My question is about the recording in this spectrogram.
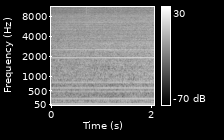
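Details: Schumacher PSC-12500A battery charger set to 12-volt standard at 2 amps, charging a 2002 Ford Ranger 4.0L V6 battery: a steady, even fan hum with a faint constant tone and no ticking or scraping; cooling fan running normally.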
